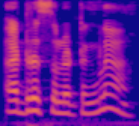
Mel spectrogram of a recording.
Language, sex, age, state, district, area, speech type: Tamil, female, 45-60, Tamil Nadu, Erode, rural, spontaneous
